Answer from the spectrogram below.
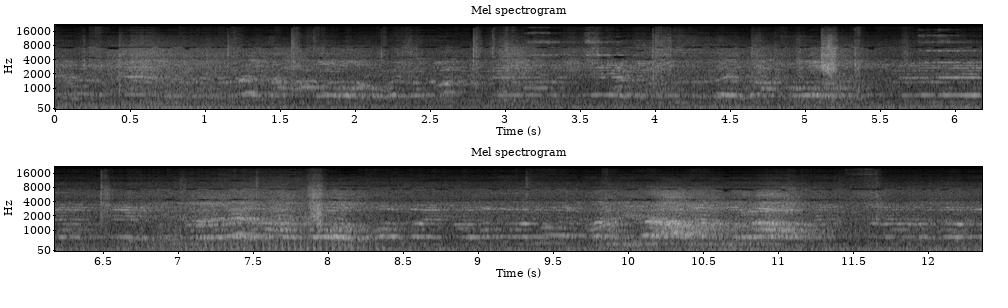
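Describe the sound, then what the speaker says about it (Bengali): Crowd of party activists marching in a street protest in Sylhet's Upashahar area, a continuous roar of massed voices and shouting with surges in loudness, close and dense throughout, traffic rumble beneath. "দফায় দফায় বিভিন্ন দলের নেতা কর্মীরা বিক্ষোভ মিছিল করছেন"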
